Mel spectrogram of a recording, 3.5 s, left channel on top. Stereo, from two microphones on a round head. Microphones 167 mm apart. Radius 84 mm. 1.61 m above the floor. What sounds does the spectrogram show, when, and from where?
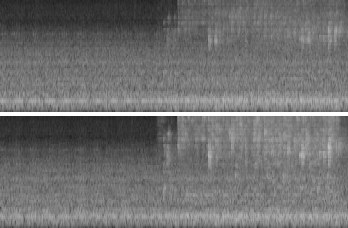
1.6 s a running tap: 50° right (ahead or behind), 7.5 m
